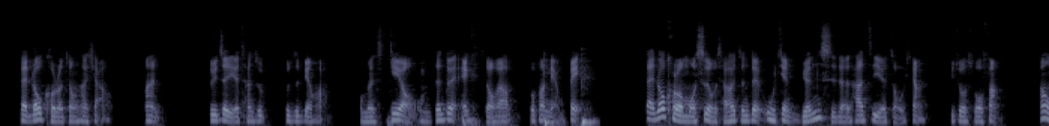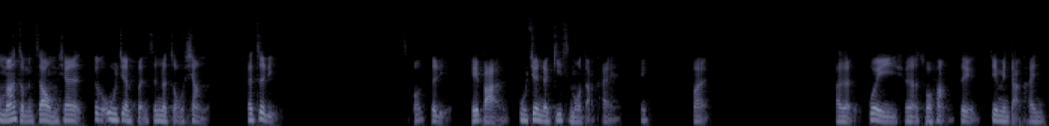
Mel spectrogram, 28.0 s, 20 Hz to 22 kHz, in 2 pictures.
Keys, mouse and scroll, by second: 2.0 click, 5.2 s, 9.6-22.2 middle drag, 22.2-23.7 drag, 26.4-27.9 middle drag.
